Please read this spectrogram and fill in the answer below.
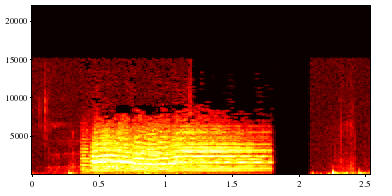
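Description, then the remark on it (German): A loud burst of brassy marching band music with rich, sustained chords, playing for just over a second before cutting off abruptly, followed by a few faint thuds. “Das, was du jetzt hörst, ist eine Marschkapelle.”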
